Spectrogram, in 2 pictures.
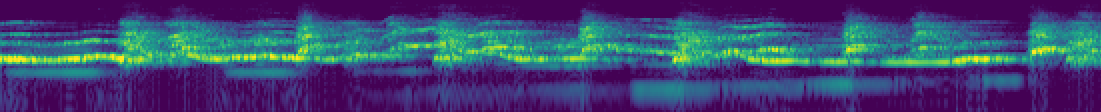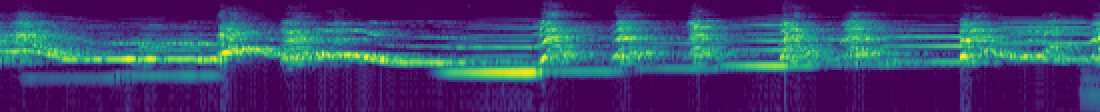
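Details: Dogs howl together in wavering, yodel-like bursts, singing along to a clarinet whose tone slowly rises.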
